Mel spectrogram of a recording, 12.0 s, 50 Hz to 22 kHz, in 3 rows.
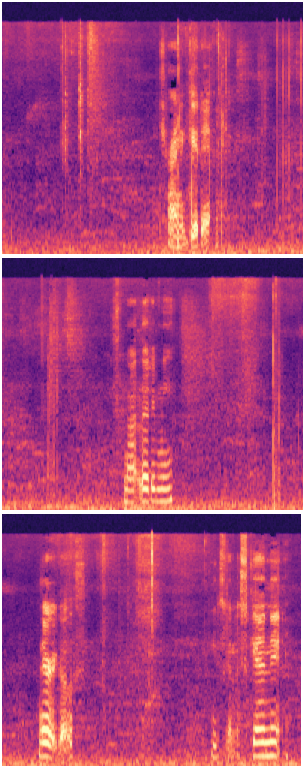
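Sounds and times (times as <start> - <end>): store background hum: 0.0 - 12.0.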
